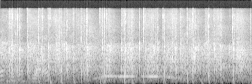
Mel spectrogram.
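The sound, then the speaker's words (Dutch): A studio audience in a canteen breaks into steady, dense applause that runs through the whole stretch, with a voice briefly audible under the clapping. “we hebben nog niks gedaan en nu al applaus.”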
